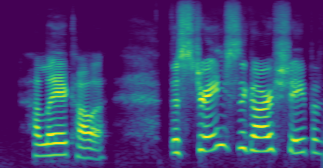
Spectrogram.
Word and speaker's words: Haleakala: Yes, you said it right the second time. Haleakala.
